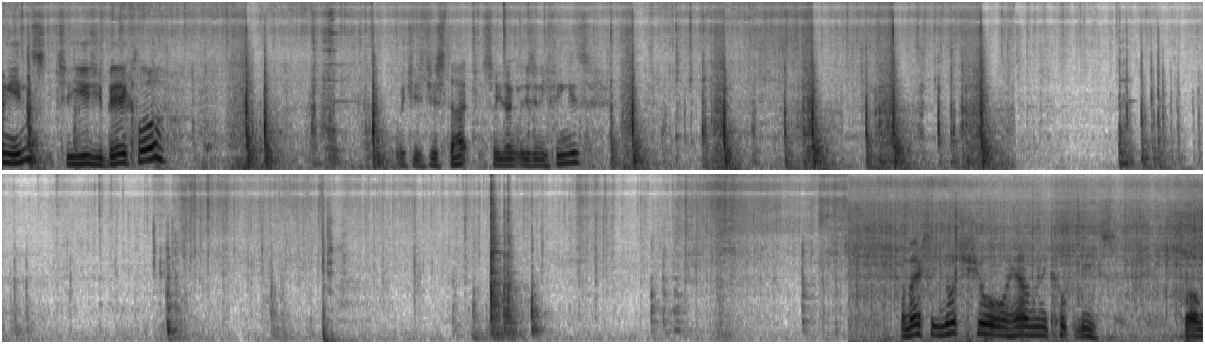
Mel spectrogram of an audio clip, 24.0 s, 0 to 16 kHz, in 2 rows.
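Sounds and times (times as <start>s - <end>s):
cleaver chopping onion on board: 2.2s - 3.0s, 6.1s - 10.1s.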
